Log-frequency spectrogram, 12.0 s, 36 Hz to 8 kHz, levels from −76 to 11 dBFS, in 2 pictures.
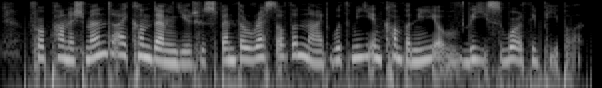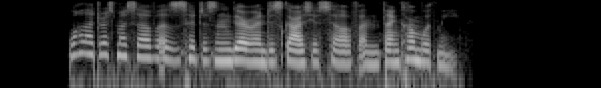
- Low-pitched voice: No, high, 205 Hz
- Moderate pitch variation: Yes, average, 4.4 semitones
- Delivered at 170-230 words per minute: Yes, average, 180 wpm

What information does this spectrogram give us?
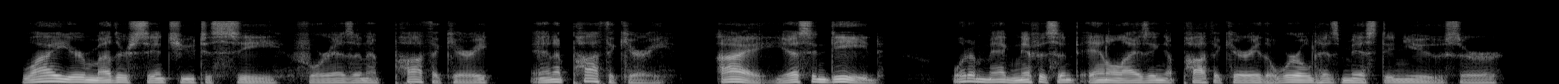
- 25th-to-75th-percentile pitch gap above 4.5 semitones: Yes, average, 5.0 semitones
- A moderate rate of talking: No, slow, 125 wpm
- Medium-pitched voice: No, very low, 95 Hz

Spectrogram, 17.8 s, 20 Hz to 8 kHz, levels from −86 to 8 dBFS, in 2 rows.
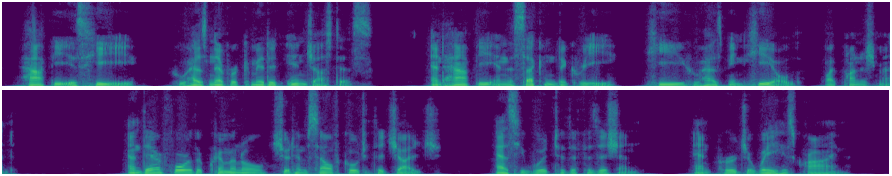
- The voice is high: No, very low, 95 Hz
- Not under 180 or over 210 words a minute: No, average, 140 wpm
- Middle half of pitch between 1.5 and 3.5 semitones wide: No, average, 3.9 semitones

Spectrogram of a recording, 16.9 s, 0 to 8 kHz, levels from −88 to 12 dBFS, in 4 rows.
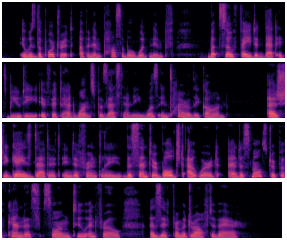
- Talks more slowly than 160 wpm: No, average, 175 wpm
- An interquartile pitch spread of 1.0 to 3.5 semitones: No, average, 4.4 semitones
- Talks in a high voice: Yes, high, 205 Hz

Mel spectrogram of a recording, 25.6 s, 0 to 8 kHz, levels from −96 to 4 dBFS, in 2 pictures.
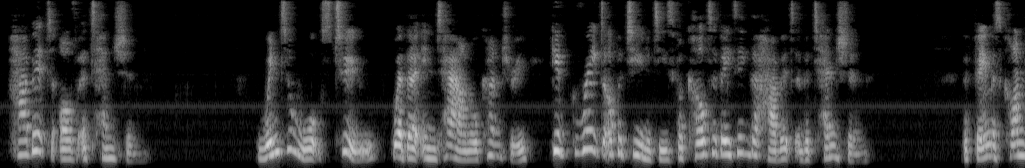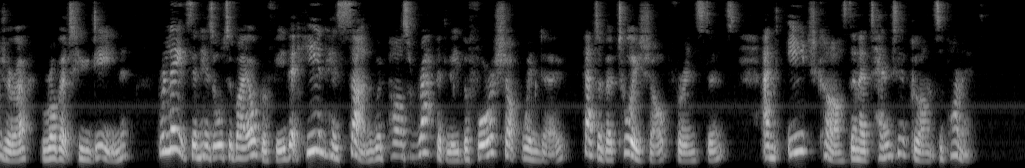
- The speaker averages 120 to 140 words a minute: Yes, slow, 135 wpm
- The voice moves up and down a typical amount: No, wide, 7.4 semitones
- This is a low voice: No, high, 200 Hz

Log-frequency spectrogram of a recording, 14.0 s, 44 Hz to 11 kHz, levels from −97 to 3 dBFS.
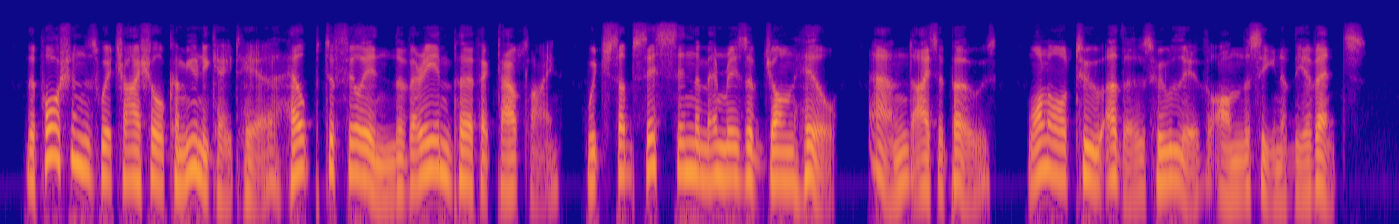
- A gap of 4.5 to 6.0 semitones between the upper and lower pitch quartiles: Yes, average, 5.2 semitones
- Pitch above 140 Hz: No, low, 130 Hz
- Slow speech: No, average, 165 wpm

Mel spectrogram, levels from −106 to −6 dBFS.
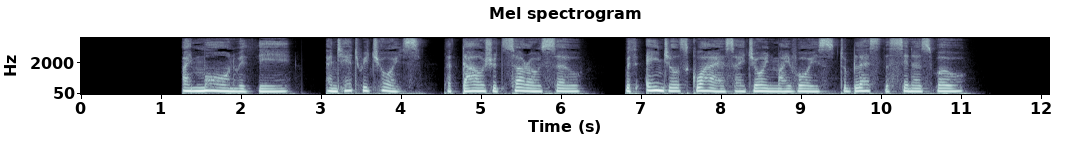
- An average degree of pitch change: No, narrow, 2.1 semitones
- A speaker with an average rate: No, slow, 120 wpm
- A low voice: No, medium, 155 Hz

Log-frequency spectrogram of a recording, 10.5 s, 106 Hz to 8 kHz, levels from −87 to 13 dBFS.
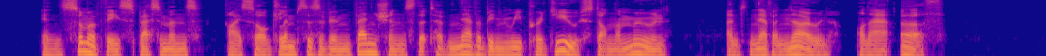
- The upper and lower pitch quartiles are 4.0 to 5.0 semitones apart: No, average, 3.0 semitones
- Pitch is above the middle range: No, very low, 95 Hz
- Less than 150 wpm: Yes, average, 140 wpm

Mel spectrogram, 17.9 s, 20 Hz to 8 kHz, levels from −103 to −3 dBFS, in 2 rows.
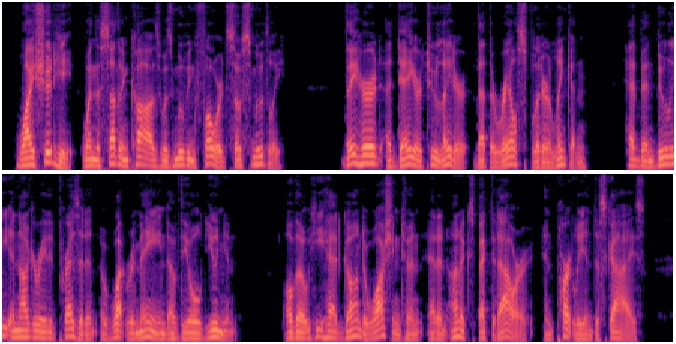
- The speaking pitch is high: No, low, 105 Hz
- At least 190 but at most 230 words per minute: No, average, 170 wpm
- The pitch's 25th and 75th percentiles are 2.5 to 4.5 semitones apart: No, average, 4.9 semitones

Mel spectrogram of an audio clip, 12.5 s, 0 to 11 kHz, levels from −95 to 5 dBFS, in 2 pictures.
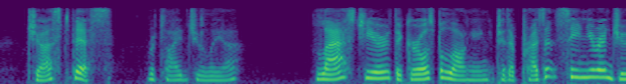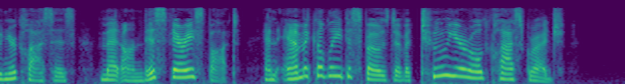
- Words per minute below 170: Yes, average, 150 wpm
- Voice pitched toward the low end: No, high, 205 Hz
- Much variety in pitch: Yes, wide, 7.5 semitones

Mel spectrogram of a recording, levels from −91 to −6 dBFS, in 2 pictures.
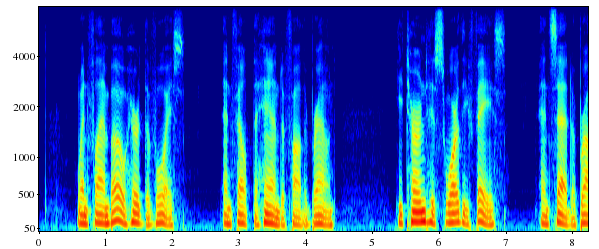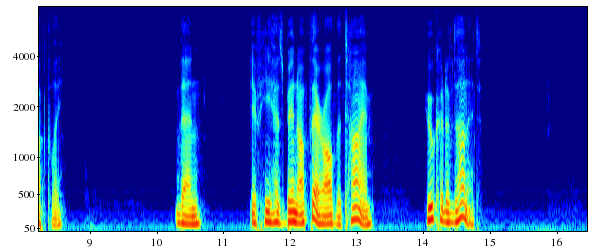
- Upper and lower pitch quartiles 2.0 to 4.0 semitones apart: No, average, 4.4 semitones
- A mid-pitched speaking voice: No, low, 115 Hz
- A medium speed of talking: No, slow, 130 wpm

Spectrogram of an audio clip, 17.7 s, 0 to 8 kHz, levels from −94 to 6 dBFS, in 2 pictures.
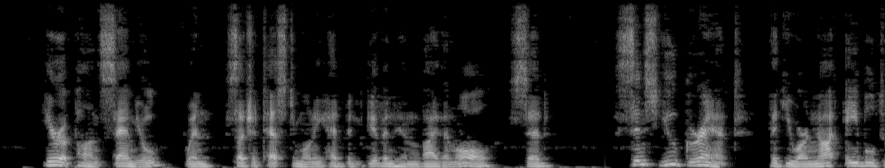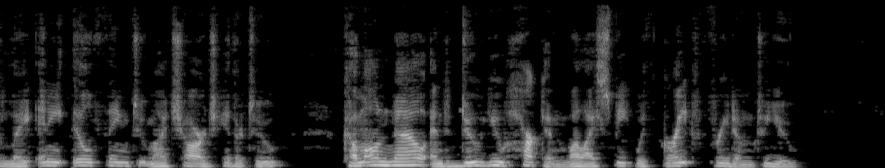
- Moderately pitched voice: No, low, 115 Hz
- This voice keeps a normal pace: Yes, average, 160 wpm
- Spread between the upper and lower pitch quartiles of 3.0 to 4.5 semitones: No, average, 5.1 semitones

